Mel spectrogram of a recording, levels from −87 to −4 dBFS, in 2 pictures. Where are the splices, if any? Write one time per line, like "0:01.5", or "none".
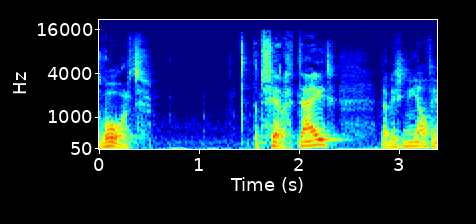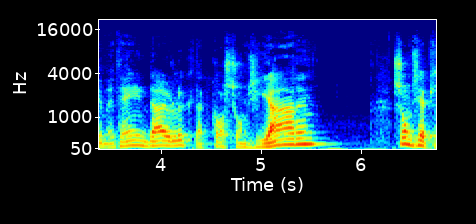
none

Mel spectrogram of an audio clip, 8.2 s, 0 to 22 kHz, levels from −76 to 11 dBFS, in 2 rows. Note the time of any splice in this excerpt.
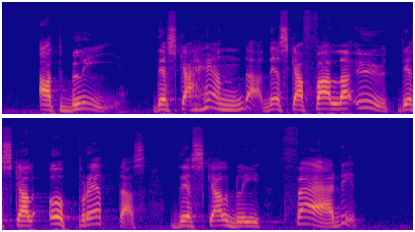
0:01.3
0:03.9

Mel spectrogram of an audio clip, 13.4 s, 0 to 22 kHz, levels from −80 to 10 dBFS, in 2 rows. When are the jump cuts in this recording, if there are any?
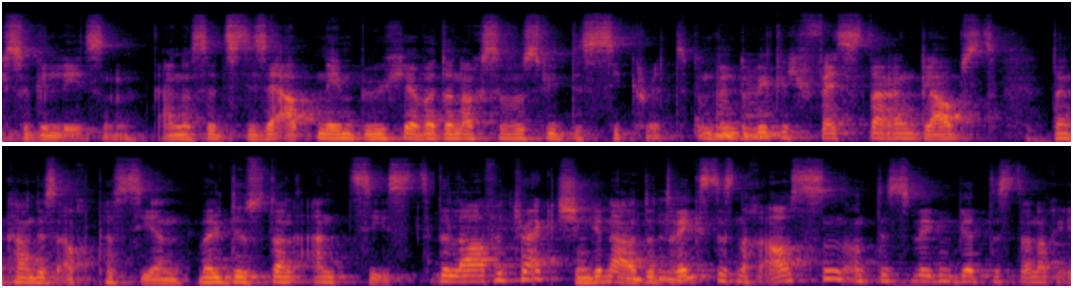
0:04.3
0:09.4

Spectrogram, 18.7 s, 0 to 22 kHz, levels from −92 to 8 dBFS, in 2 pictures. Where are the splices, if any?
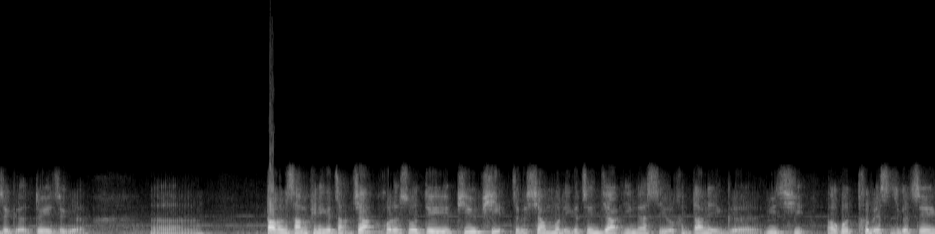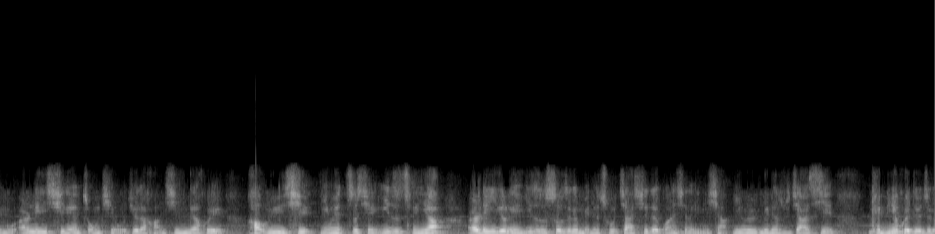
none

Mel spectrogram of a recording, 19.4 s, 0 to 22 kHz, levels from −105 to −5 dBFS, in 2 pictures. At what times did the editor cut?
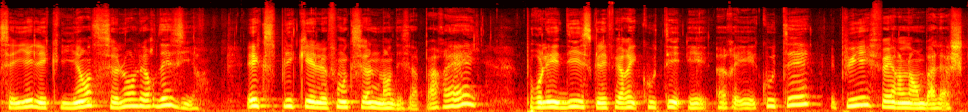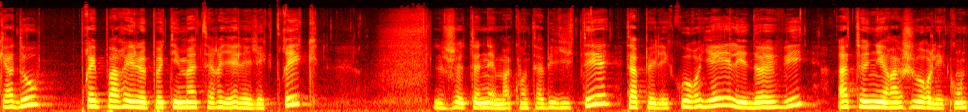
0:08.2
0:14.0
0:15.9

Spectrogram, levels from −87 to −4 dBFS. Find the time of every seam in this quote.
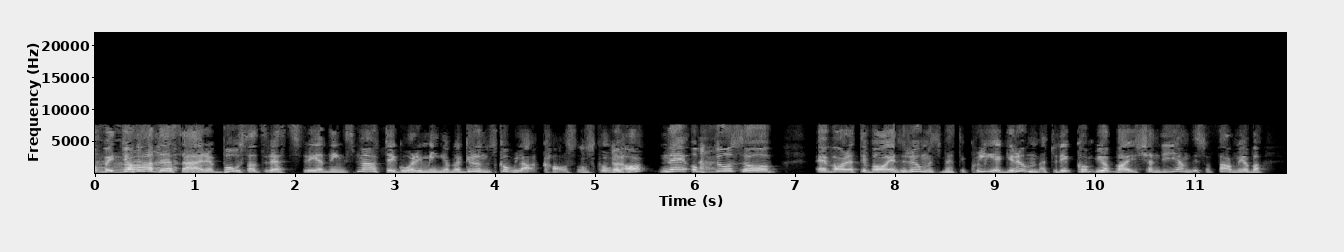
0:05.3
0:06.4

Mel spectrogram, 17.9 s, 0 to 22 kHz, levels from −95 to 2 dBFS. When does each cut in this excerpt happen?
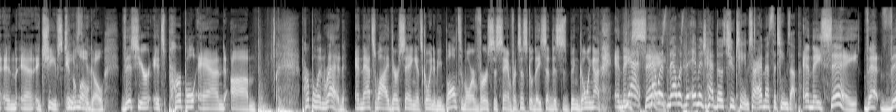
none

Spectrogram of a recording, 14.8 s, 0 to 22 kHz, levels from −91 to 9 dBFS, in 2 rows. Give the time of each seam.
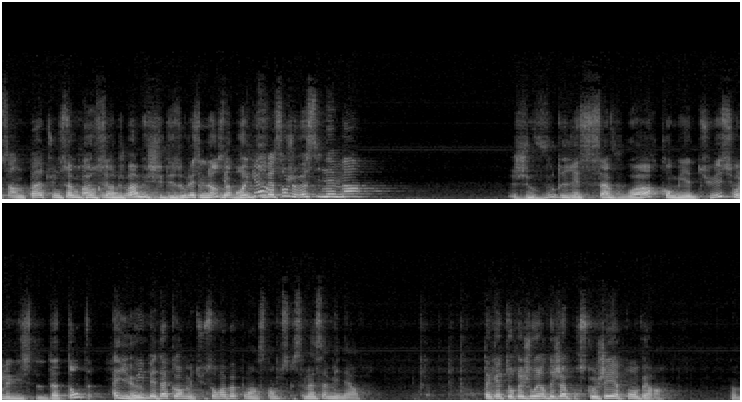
0:02.0

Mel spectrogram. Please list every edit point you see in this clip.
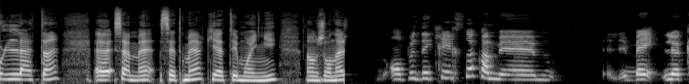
0:01.1
0:03.4

